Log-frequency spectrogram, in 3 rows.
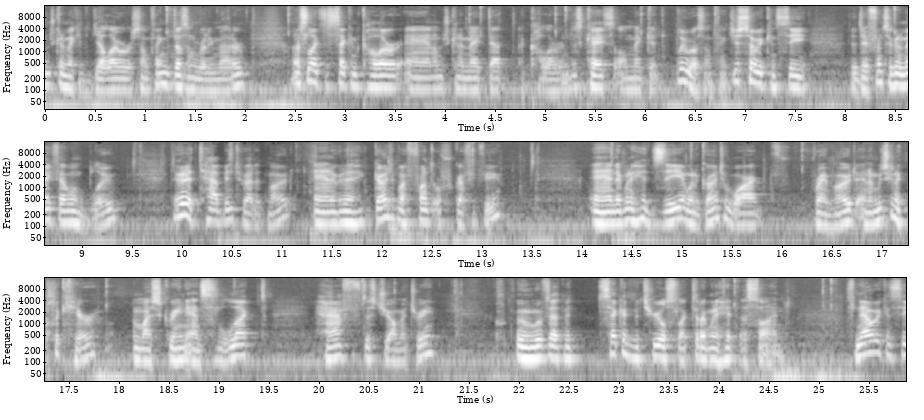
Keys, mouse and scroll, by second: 2.4 click, 4.2 click, 5.0 click, 5.9 click, 9.6-10.3 scroll up 1, 10.3 Tab, 12.0 KP_1, 14.3 z, 16.2 click, 17.8 click, 20.7 middle click, 24.0 click, 24.5 z.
